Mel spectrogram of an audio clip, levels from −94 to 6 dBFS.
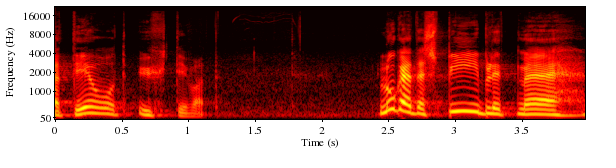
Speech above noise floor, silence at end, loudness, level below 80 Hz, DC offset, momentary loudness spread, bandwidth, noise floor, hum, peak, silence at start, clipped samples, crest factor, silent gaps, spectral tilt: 39 dB; 0 s; -26 LUFS; -82 dBFS; under 0.1%; 18 LU; 19 kHz; -65 dBFS; none; -4 dBFS; 0 s; under 0.1%; 24 dB; none; -5.5 dB/octave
